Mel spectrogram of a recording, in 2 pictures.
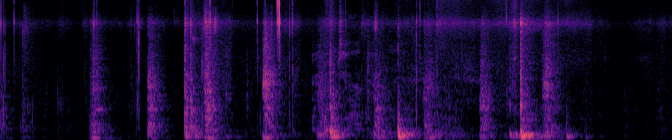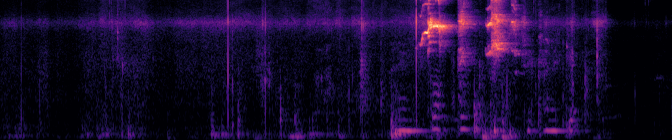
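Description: Close, muffled bumps and rustling come from a phone being handled.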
